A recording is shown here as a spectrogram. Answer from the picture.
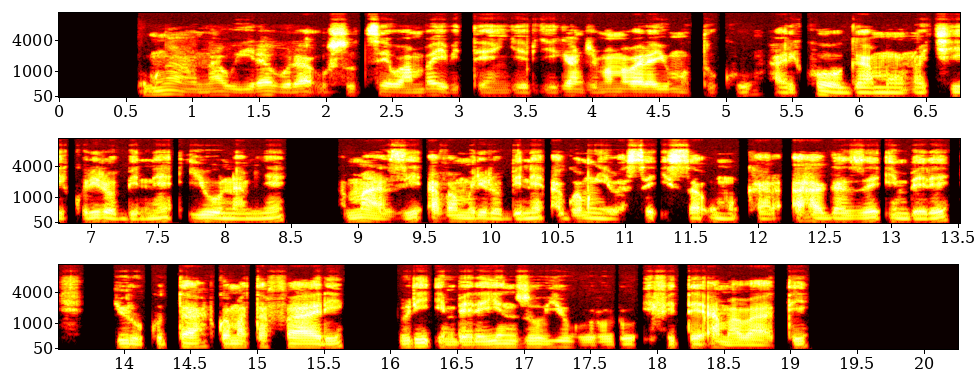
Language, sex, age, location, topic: Kinyarwanda, male, 25-35, Kigali, health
